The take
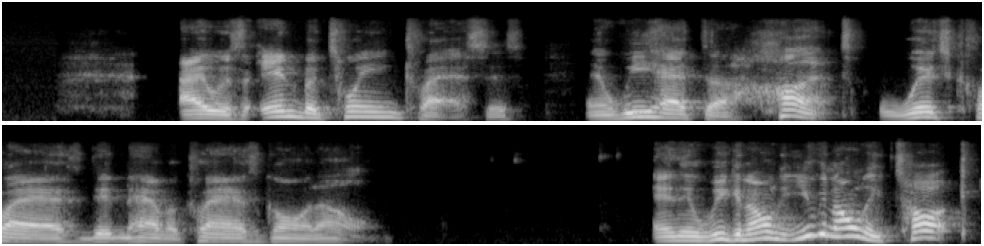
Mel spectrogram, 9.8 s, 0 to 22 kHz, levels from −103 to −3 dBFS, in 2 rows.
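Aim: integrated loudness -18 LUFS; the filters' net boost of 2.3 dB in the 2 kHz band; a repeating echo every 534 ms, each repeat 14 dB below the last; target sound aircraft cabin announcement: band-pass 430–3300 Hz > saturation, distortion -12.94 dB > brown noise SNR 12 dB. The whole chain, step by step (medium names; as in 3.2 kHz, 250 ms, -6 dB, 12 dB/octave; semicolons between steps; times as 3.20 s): band-pass 430–3300 Hz; peaking EQ 2 kHz +3.5 dB; feedback delay 534 ms, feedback 20%, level -14 dB; saturation -20 dBFS; brown noise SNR 12 dB; trim +13.5 dB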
